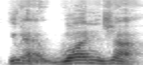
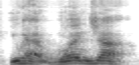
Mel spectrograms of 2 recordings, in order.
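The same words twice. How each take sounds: The two takes are said the same way.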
